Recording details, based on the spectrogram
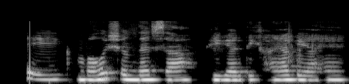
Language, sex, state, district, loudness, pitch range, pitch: Hindi, female, Bihar, Jahanabad, -14 LUFS, 205-215 Hz, 210 Hz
